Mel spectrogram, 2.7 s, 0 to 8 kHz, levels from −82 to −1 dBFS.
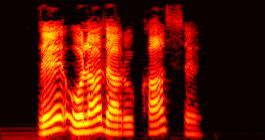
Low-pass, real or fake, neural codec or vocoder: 7.2 kHz; real; none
